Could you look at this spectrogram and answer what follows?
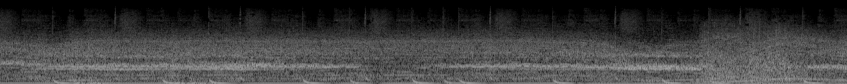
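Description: A supercar oversteers and skids through a turn in Need for Speed Hot Pursuit 2, its tires squealing over a steady engine roar, with a rising slide and scrub near the end, loud and continuous with no talk.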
